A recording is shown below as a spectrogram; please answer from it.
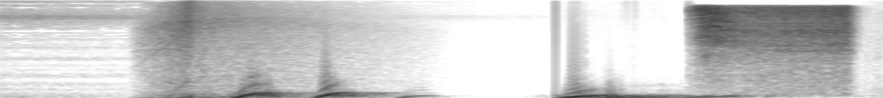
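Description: Intro sound effects for an animated title sequence. A whoosh leads into two deep thuds in quick succession, like a heartbeat, each sweeping up in pitch. After a short gap comes a third deep thud, then a steady hiss lasting about a second.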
